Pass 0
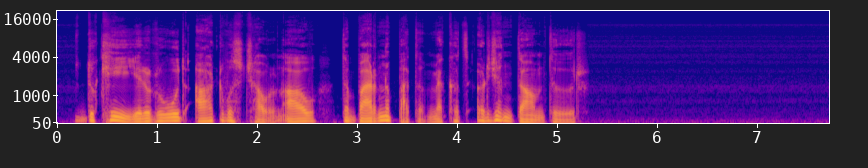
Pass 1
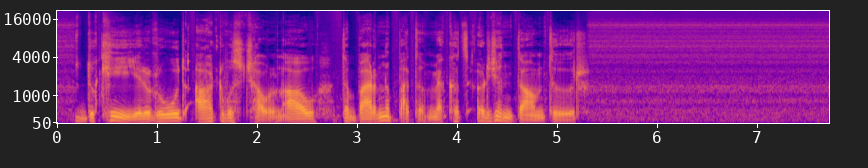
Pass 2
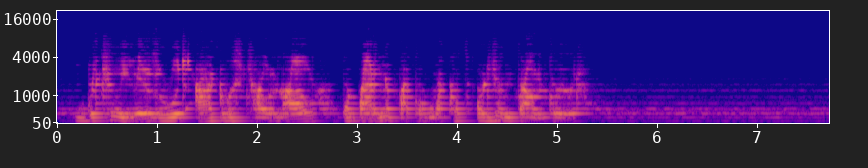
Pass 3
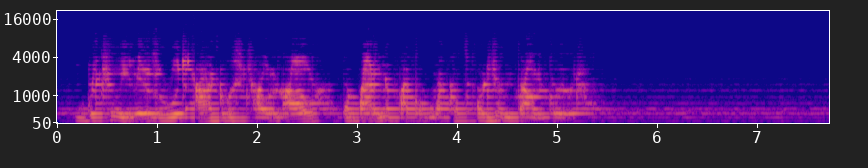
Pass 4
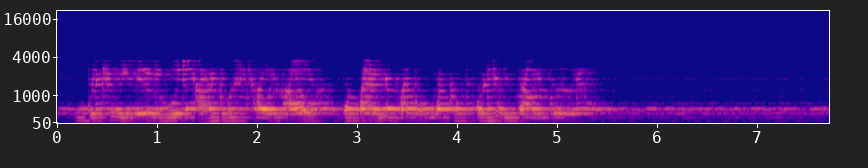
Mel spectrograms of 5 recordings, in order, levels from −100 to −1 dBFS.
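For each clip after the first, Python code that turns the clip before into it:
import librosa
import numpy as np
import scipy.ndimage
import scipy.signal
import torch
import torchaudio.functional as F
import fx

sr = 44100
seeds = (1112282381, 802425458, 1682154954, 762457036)

y1 = scipy.signal.sosfilt(scipy.signal.cheby1(2, 1.0, 350.0, 'highpass', fs=sr, output='sos'), x)
y1 = fx.high_shelf(y1, sr, hz=6300.0, db=7.0)
y1 = fx.env_flatten(y1, sr, amount_pct=50)
y1 = y1 * librosa.db_to_amplitude(2.0)
y2 = fx.low_shelf(y1, sr, hz=360.0, db=-5.5)
y2 = fx.stiff_resonator(y2, sr, f0_hz=110.0, decay_s=0.45, stiffness=0.03)
y2 = fx.envelope_lowpass(y2, sr, base_hz=360.0, top_hz=3400.0, q=4.0, full_db=-32.0, direction='up')
y2 = y2 * librosa.db_to_amplitude(-1.5)
y3 = fx.sustainer(y2, sr, db_per_s=64.0)
y3 = y3 * librosa.db_to_amplitude(-1.0)
y4 = fx.vibrato(y3, sr, rate_hz=4.6, depth_cents=26.0)
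y4 = fx.formant_cascade(y4, sr, vowel='e')
y4 = y4 + 10.0 ** (-15.0 / 20.0) * np.pad(y4, (int(104 * sr / 1000.0), 0))[:len(y4)]
y4 = y4 * librosa.db_to_amplitude(9.0)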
